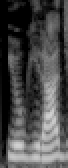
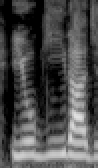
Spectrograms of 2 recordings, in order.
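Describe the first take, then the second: First: योगीराज with a short "gi"; योगीराज, middle i kept short; correct short vowel. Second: योगीराज slow, with a stretched "gee"; योगीराज with the middle i held long; wrong long vowel. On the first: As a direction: say योगीराज as "yo-gi-raaj". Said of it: "योगीराज कहलाते हैं". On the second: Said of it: "योगीराज नहीं". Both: Shown as a demonstration.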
